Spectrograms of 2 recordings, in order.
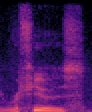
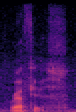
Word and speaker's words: refuse: that poem would be refuse refuse this is funny because the spell the same pronounced differently so it's eliminate the concept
